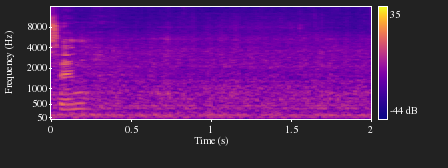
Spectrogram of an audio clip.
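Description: Kenworth W900L semi-truck cruising on the highway: a steady, low engine and road rumble.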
